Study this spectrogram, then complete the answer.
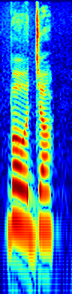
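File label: "bògio", female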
